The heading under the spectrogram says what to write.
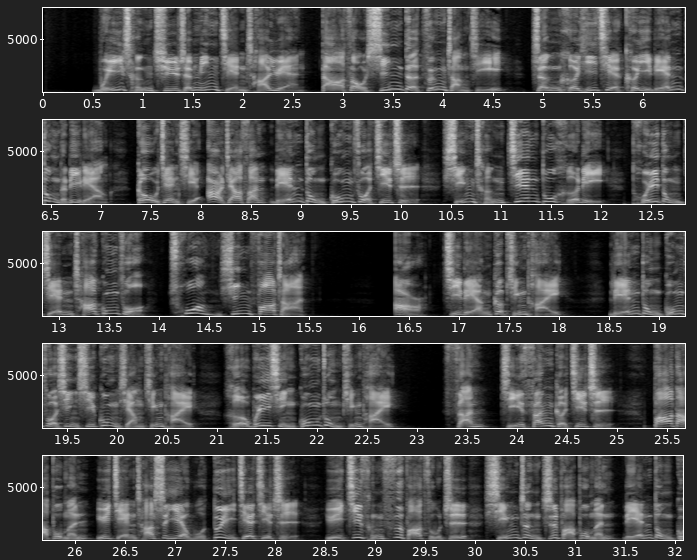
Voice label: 宣传; 围城区法院

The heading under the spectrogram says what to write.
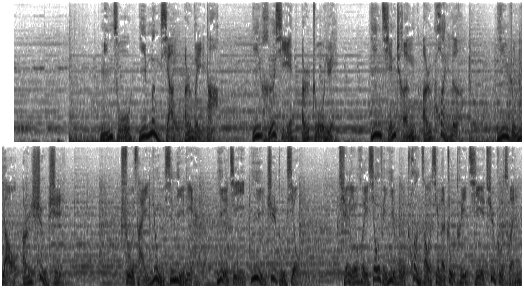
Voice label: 男-企业宣传; 金宝融集团宣传

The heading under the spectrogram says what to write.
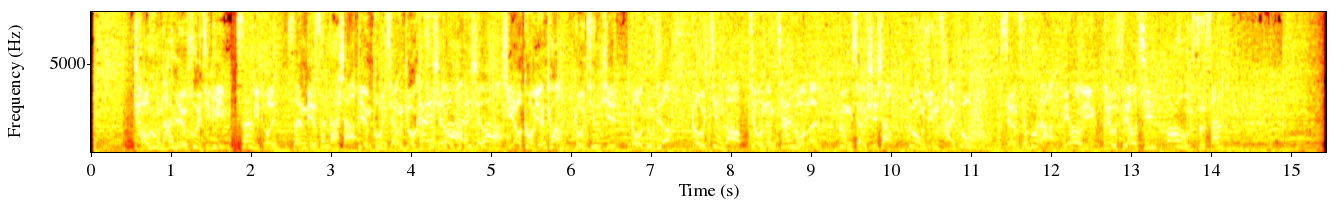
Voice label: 男 年轻时尚; 三里屯3.3

